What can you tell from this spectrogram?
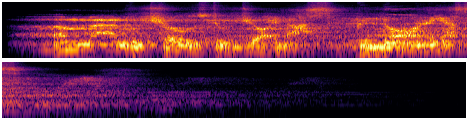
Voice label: altar capture, male, en US; Karthus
